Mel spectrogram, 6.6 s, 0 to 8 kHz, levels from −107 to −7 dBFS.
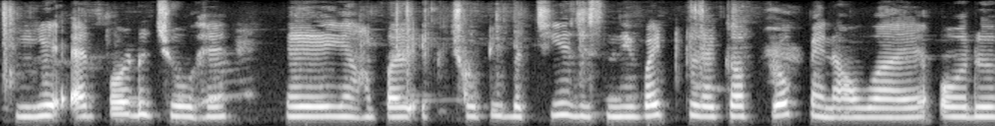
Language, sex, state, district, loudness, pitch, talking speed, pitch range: Hindi, female, Uttar Pradesh, Muzaffarnagar, -15 LUFS, 235 Hz, 190 wpm, 230-255 Hz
